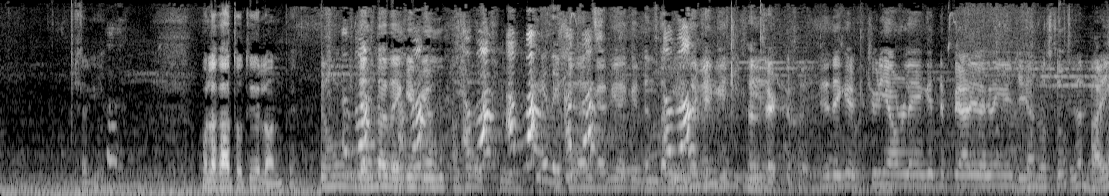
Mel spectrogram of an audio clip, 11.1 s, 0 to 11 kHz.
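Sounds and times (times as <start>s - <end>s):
people talking: 2.0s - 11.0s.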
